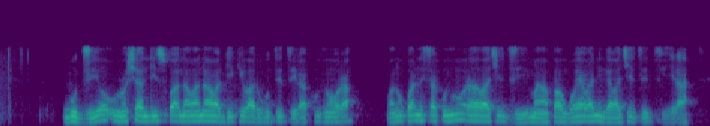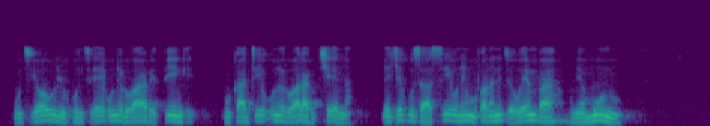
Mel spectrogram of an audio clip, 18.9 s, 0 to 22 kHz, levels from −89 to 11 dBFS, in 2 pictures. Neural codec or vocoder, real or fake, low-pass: codec, 16 kHz, 0.8 kbps, ZipCodec; fake; 5.4 kHz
